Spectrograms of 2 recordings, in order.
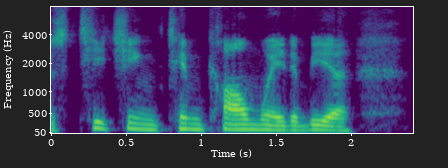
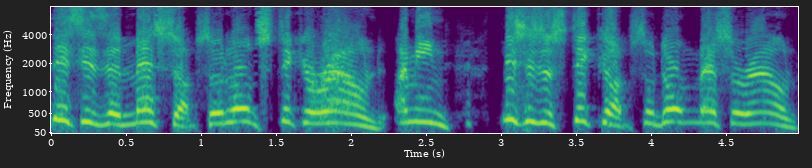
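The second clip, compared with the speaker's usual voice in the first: mock shrill, very high-pitched, frantic shout; 13 semitones higher than usual. Retelling a bank robber sketch: imitating Tim Conway yelling. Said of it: "Tim Conway yells out".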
